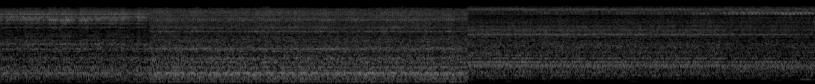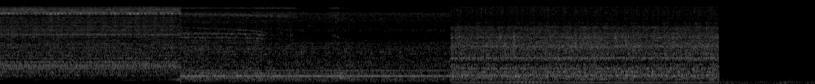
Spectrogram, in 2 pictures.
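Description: A metal lathe whirs steadily as a cutting tool shaves metal.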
